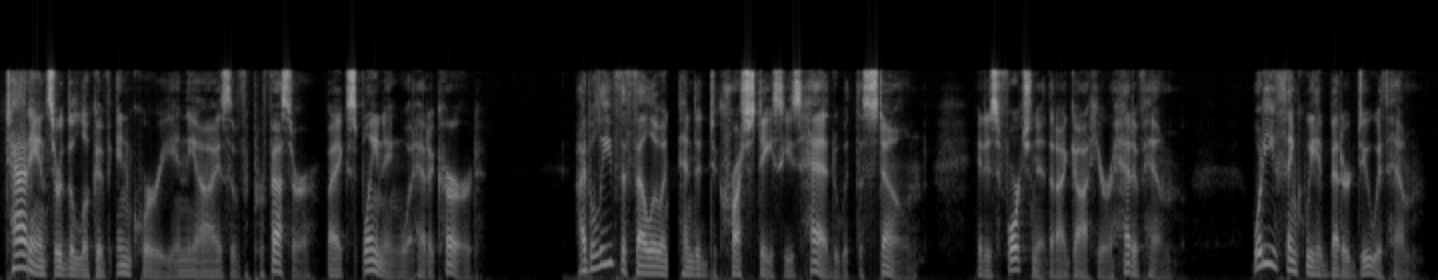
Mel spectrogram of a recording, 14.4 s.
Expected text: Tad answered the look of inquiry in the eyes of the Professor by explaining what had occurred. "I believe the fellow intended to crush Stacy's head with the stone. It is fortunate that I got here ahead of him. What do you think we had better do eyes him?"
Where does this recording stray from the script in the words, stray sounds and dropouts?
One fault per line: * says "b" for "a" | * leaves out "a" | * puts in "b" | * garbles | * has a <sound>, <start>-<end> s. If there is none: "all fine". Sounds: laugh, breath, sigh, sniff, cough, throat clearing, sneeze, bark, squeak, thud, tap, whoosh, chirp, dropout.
* has a dropout, 6.7-6.8 s
* says "with" for "eyes"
